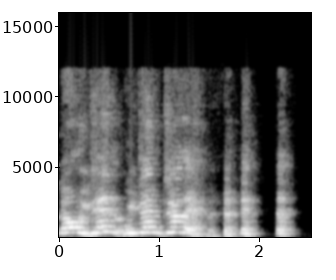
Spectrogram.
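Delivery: mock very loud, very slow, very high shrill defensiveness. Retelling how the pranked guys answered: imitating a defensive denial. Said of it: "you guys started getting defensive".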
